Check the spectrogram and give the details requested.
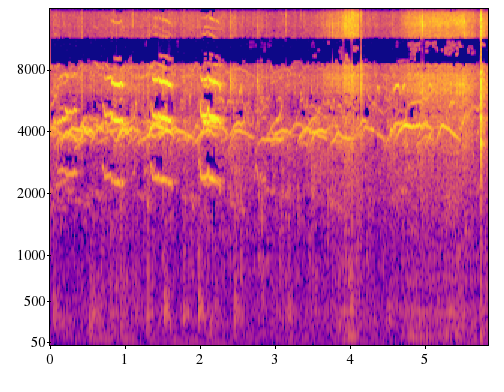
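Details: Several king quail chicks peeping: clear, high, downslurred whistles repeated about once or twice a second, overlapping one another, with light scratching and a sharp click near the end.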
